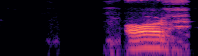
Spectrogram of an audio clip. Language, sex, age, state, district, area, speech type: Urdu, male, 30-45, Uttar Pradesh, Muzaffarnagar, urban, spontaneous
